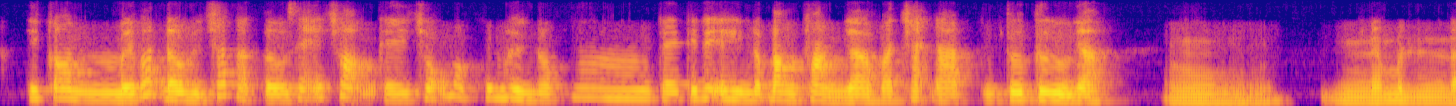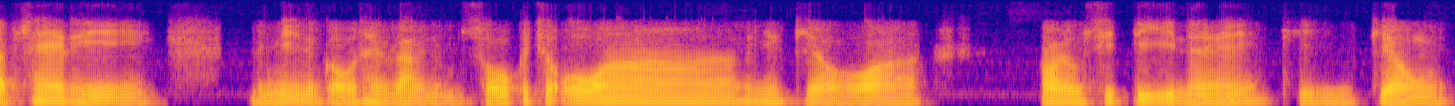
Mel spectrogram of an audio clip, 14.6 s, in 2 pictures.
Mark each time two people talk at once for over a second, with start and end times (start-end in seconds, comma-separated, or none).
none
